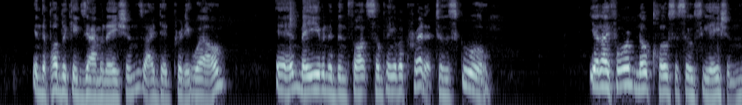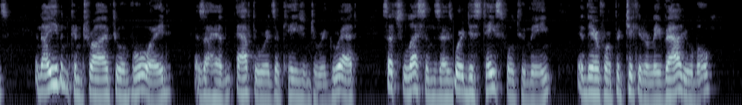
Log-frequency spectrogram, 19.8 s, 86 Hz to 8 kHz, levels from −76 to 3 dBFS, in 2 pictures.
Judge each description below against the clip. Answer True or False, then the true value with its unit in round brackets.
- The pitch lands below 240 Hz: True (140 Hz)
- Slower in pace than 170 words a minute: True (155 wpm)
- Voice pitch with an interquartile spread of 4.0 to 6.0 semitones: False (3.5 semitones)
